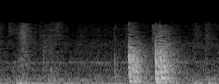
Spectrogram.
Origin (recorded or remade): recorded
